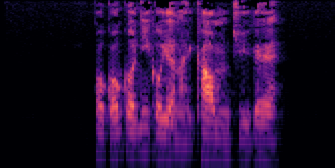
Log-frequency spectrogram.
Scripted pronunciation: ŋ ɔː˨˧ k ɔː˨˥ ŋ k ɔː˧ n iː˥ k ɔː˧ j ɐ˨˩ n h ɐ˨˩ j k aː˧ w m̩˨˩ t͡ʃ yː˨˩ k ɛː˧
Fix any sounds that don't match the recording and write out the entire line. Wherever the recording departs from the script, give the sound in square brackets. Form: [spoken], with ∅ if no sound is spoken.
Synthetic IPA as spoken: ŋ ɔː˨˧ k ɔː˨˥ ŋ k ɔː˧ n iː˥ k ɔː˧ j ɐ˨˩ n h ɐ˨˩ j [kʰ] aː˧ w m̩˨˩ t͡ʃ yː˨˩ k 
